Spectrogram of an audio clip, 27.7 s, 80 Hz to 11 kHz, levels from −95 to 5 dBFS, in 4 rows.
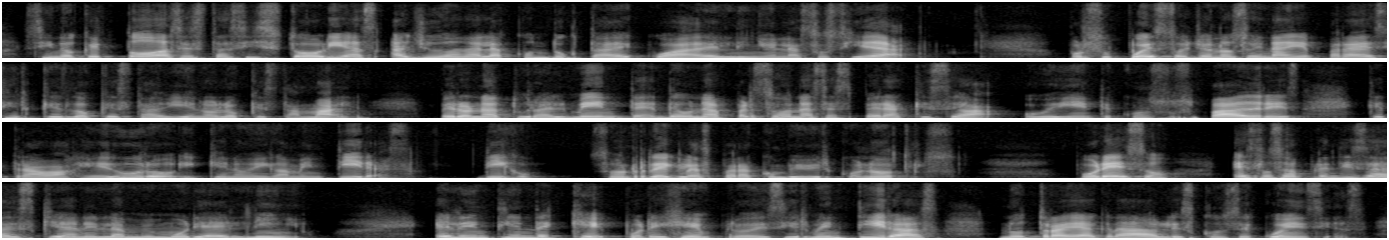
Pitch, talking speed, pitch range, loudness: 210 Hz, 180 wpm, 185-235 Hz, -26 LUFS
